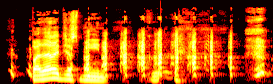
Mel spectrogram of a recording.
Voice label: laughing saying by that i just mean

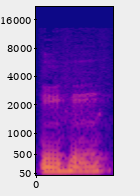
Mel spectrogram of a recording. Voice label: quiet mmm hmm

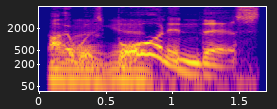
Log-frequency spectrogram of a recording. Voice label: saying i was born in this funny

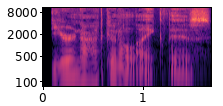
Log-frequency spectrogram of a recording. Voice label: quietly saying youre not gonna like this

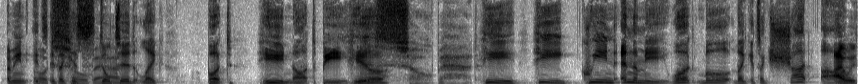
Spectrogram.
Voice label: stilted manner of speaking

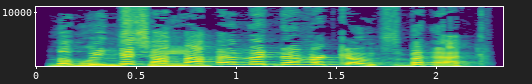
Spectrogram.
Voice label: laughing saying oh yeah it never comes back

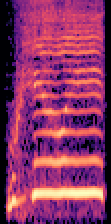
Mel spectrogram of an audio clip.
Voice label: saying really falsetto voice

